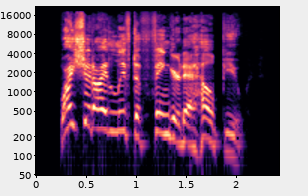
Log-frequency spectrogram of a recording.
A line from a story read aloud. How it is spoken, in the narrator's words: He snapped back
